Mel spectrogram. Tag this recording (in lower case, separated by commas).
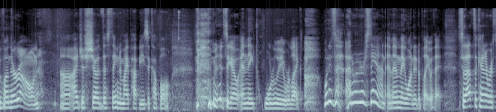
speech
